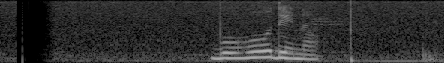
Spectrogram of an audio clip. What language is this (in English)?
Sinhala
